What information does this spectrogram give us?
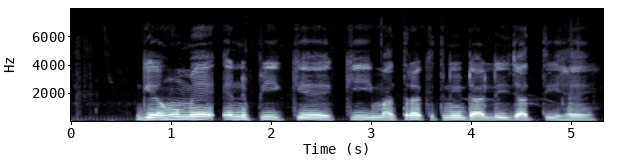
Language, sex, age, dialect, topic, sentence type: Hindi, male, 18-24, Awadhi Bundeli, agriculture, question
